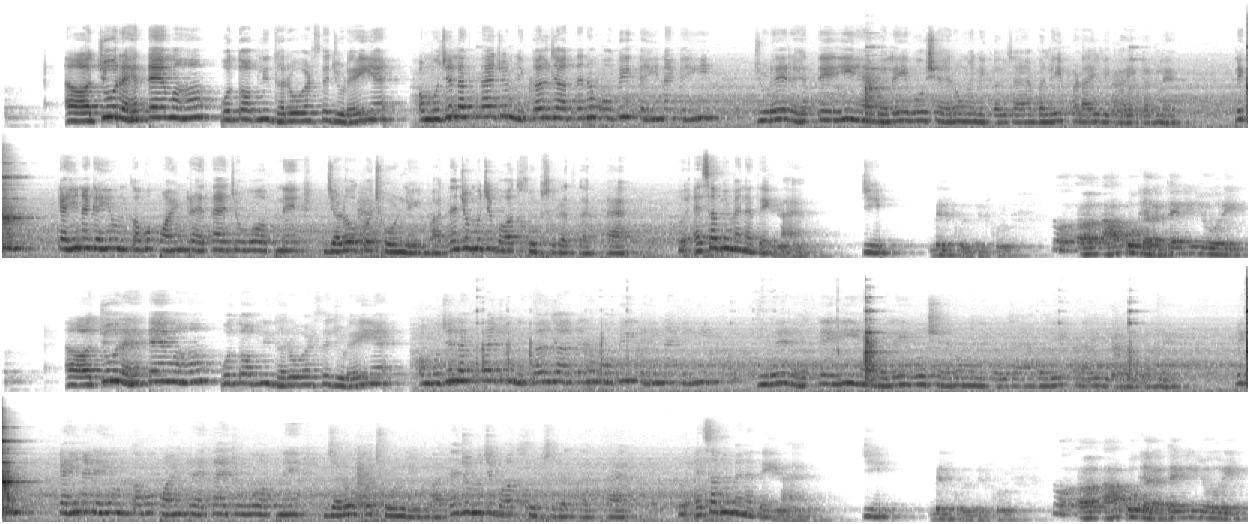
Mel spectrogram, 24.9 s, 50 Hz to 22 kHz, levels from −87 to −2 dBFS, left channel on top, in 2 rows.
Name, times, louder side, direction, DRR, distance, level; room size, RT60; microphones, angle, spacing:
voice 1, 0.6-3.8 4.2-7.1 7.5-11.7 12.3-12.6 13.0-18.7 19.2-20.5 21.1-21.3, left 2 dB, 50° left, 8 dB, 0.6 m, -30 dB
sound 1, 4.1-19.7, right 1 dB, 35° right, 1.9 m, -42 dB
sound 2, 4.7-5.5 5.8-6.5 7.3-7.7 8.0-8.9 10.3-10.9 11.2-11.5 12.4-12.8, right 10 dB, 70° right, 0.3 m, -28 dB
voice 2, 20.1-20.5 21.7-22.5 22.9-24.8, left 1 dB, 35° left, -9 dB, 1.9 m, -33 dB
5.5 x 5.1 x 4.5 m, 0.99 s
head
